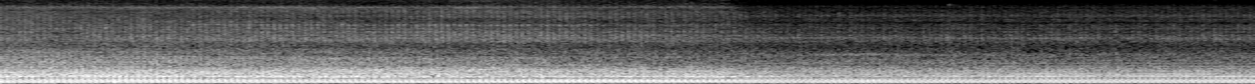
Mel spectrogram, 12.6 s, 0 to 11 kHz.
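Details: Free Craftsman LT2000 lawn tractor, parked about 6-8 years, running after cleaning solenoid and ignition switch connections: single-cylinder engine holding a steady, even beat with no stumbles or knocks, clean and healthy; normal running.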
